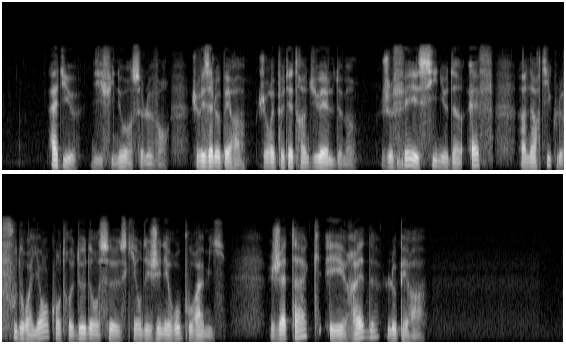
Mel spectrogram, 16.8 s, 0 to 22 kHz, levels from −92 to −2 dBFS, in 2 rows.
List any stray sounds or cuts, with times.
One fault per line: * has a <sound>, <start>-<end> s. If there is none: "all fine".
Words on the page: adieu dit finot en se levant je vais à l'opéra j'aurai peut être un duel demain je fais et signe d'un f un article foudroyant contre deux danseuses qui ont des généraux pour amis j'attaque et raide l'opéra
all fine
